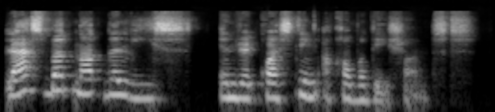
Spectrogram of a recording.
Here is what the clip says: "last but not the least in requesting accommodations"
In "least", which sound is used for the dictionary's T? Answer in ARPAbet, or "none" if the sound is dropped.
T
